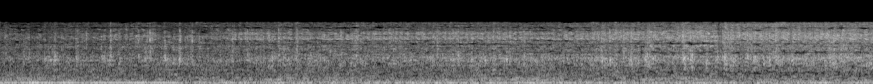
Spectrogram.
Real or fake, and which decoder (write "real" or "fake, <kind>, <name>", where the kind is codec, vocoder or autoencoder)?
real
